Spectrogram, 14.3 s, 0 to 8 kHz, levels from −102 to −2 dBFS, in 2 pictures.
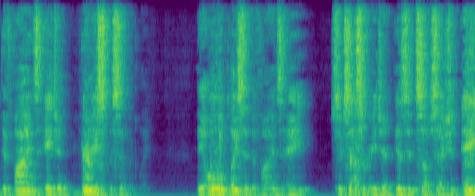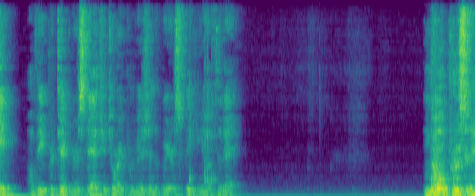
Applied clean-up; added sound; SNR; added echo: neural separator model SepFormer DNS4.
